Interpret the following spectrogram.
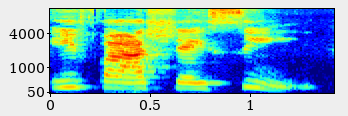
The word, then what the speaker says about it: Ifaseesin: they coming for me like why but it's pronounced EPA Shen and yes basically epha is easy to worship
